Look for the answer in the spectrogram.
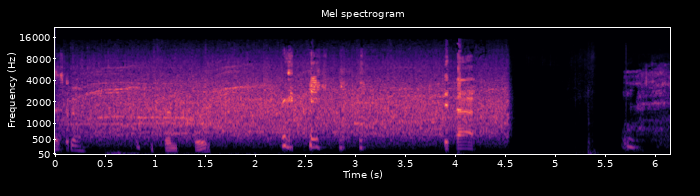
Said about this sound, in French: Tu vois, il parle pas, mais il envoie des petits applaudissements.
